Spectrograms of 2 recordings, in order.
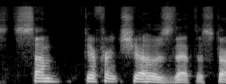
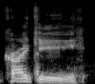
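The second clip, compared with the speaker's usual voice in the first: mock Australian accent. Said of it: "authentic Australian accent".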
